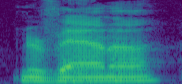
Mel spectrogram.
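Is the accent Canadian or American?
Canadian. It is said in a Canadian accent.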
